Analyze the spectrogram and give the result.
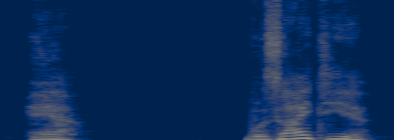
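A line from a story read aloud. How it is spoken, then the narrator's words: Distant shout. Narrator (German): rief der Knappe von Weitem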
